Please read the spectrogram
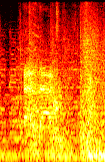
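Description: Cartoon action soundtrack: a loud, high crowing cry about half a second in, over music with crashing impacts.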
